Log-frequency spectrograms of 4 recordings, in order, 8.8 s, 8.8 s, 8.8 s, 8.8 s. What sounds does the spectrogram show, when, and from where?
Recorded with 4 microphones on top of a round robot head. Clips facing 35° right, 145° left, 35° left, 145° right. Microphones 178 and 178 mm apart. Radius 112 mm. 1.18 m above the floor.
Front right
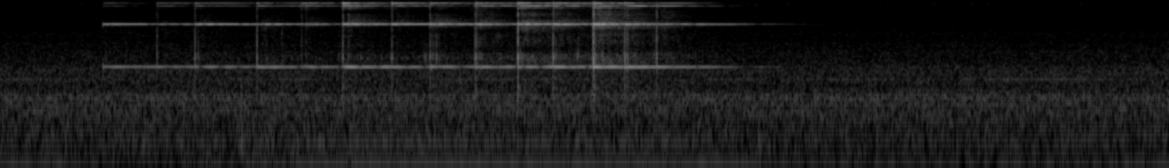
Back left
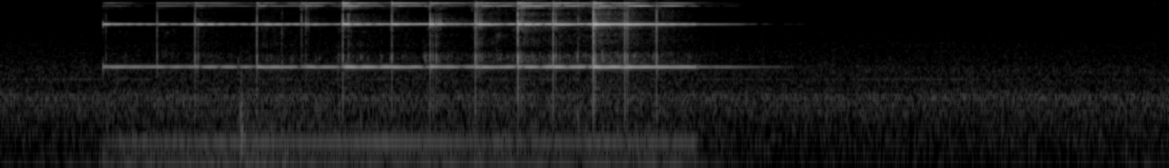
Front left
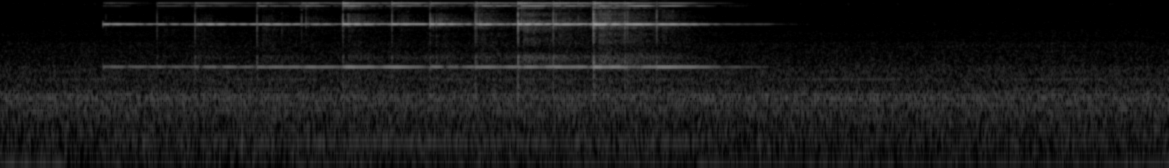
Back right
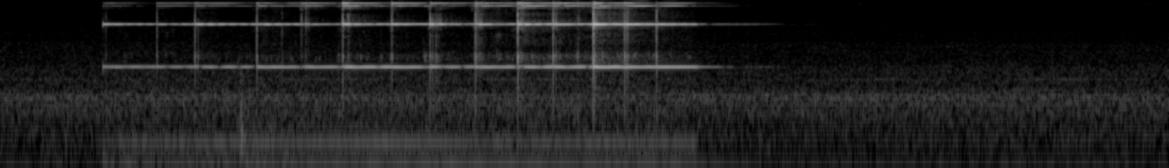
0.8 s a bell: 170° right, 0.6 m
